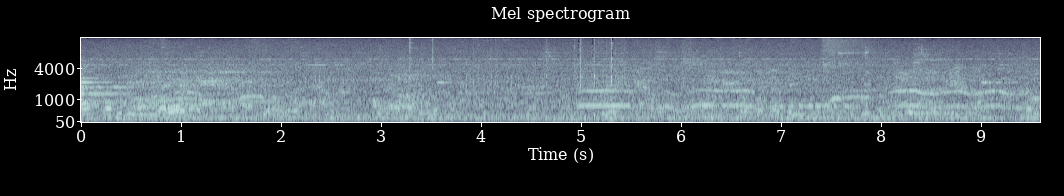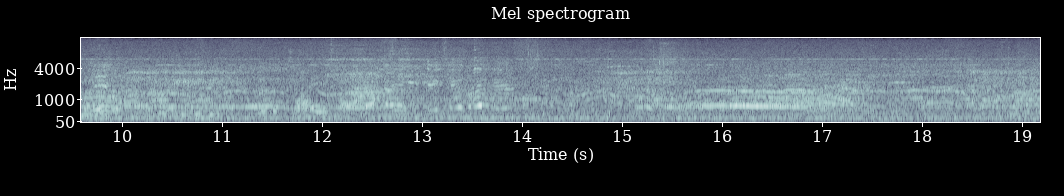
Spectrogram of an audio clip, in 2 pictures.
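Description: A crowd of men talk and call out outdoors.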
